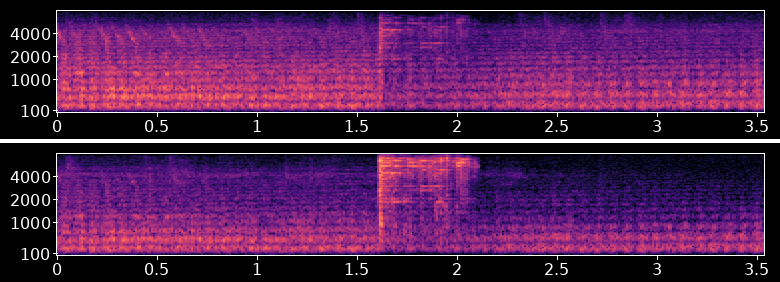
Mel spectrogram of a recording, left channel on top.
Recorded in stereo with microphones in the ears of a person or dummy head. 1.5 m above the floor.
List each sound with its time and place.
0.0 s a helicopter: 45° left (ahead or behind); by 3.5 s 55° left (ahead or behind)
1.6 s breaking glass: 55° right (ahead or behind)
